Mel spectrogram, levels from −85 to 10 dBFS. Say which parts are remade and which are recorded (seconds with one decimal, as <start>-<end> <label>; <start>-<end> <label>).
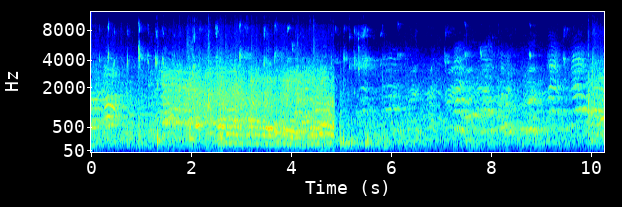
0.0-1.5 remade; 1.5-10.3 recorded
